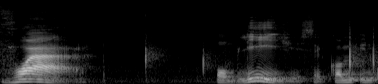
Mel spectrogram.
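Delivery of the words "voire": ordinary talk, nothing marked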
